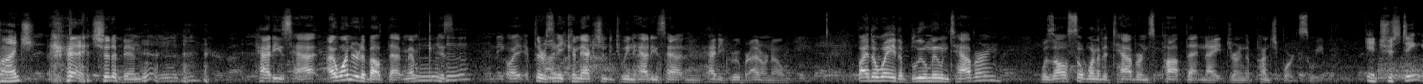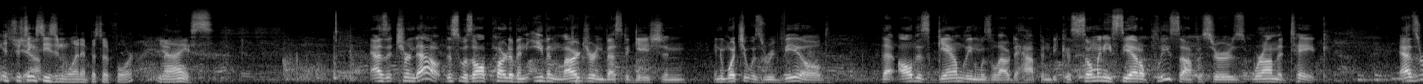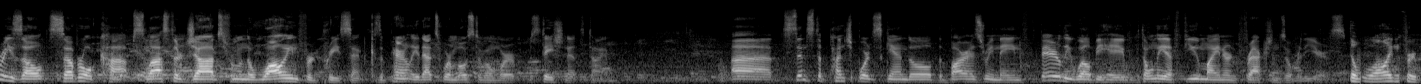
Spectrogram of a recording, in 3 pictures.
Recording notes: Recorded live at Duchess Tavern in Ravenna where belligerent Huskies and an occasional mass murderer are known to hang out. Recorded live at Duchess Tavern on 01/02/2022.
